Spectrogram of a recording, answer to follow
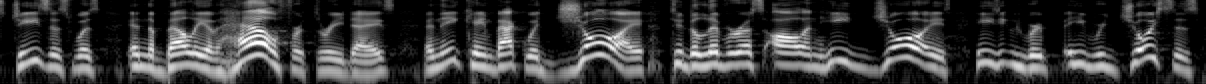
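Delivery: rising preacher fervor, slowing on rejoices; preaching it. Real, not acted. Pastor preaching the resurrection to the church with fervor. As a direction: build it up like a revival preacher. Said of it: "See, I'm preaching it".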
